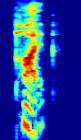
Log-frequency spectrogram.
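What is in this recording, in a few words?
"pipe", Australian English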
